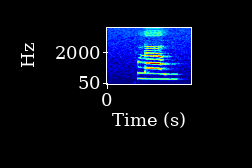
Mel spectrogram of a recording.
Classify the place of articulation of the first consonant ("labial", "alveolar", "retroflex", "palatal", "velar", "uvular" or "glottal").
velar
